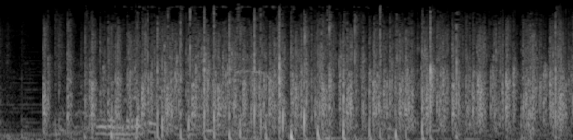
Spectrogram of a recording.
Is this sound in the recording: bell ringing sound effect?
no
